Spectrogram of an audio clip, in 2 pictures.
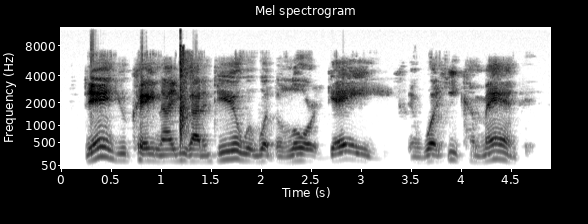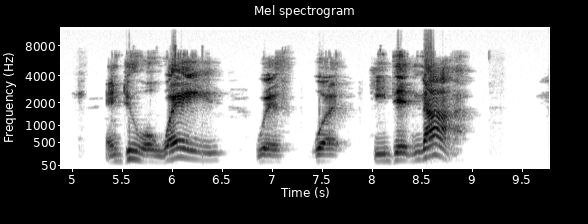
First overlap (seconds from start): none

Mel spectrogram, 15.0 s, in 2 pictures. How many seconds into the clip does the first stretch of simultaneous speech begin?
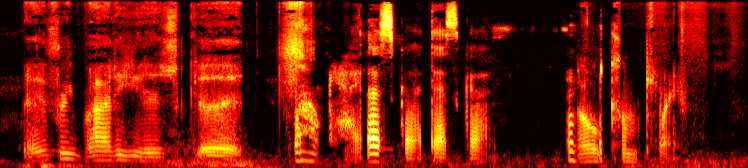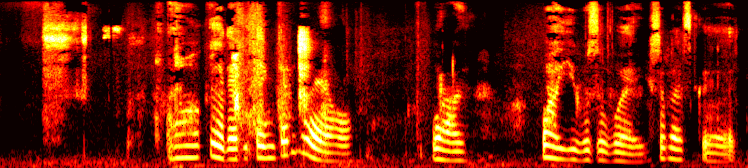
none

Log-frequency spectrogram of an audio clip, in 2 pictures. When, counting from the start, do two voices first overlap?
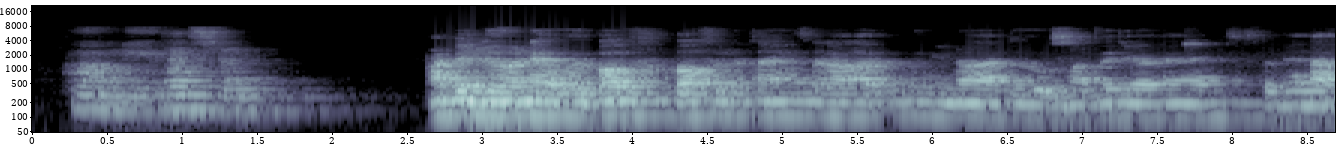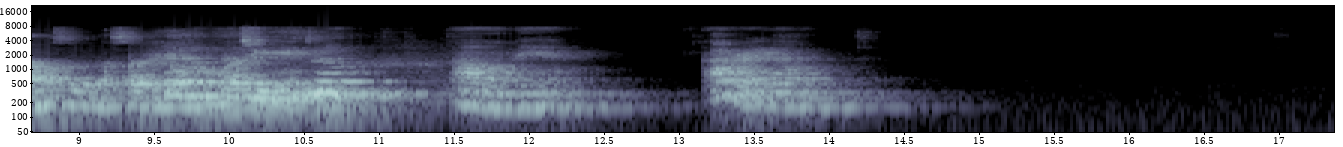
9.5 s

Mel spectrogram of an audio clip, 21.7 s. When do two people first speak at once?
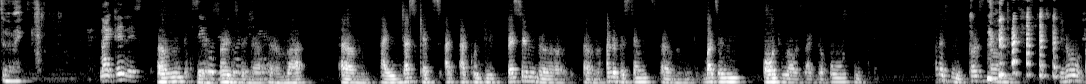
3.9 s

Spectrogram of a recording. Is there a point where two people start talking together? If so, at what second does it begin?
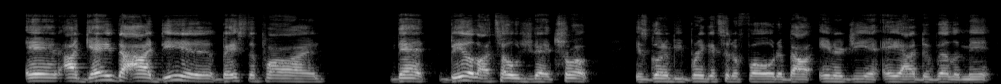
none

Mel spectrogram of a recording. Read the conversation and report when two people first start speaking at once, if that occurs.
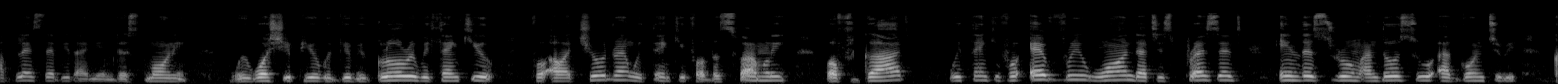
none

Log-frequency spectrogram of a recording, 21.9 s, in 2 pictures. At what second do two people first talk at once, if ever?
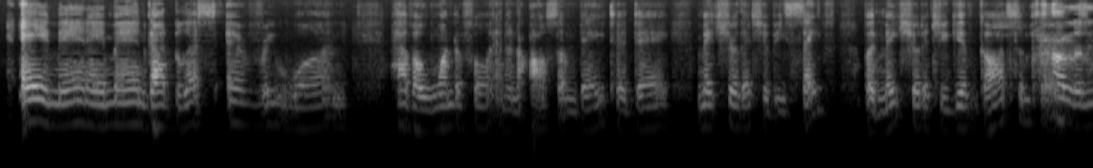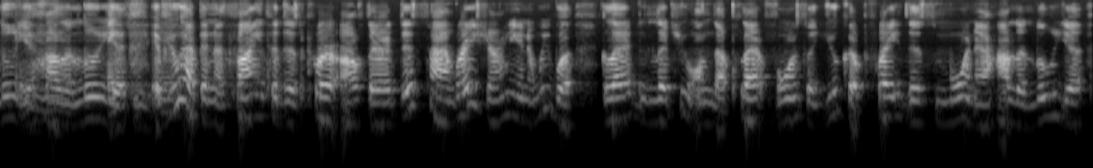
10.4 s

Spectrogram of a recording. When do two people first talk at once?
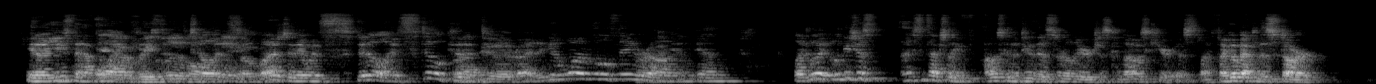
0.9 s

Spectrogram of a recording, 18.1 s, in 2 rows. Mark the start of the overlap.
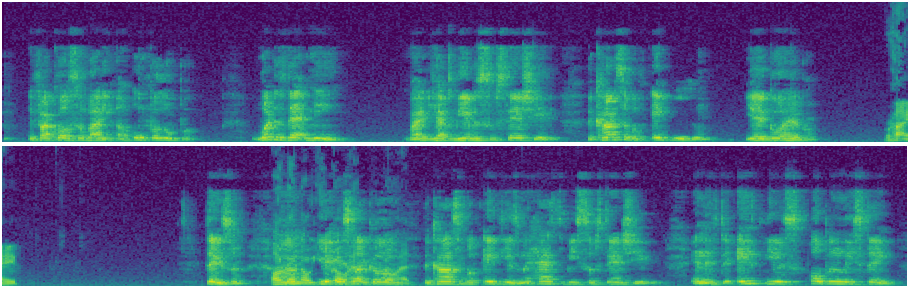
11.8 s

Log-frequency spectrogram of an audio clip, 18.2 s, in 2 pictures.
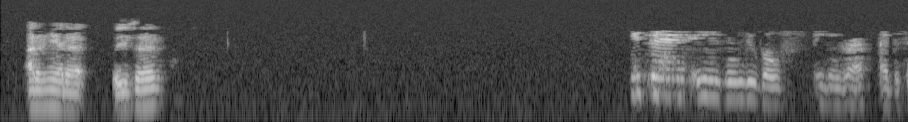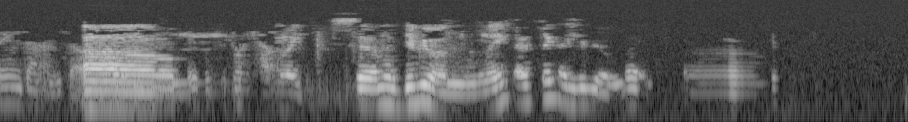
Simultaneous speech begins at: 9.9 s

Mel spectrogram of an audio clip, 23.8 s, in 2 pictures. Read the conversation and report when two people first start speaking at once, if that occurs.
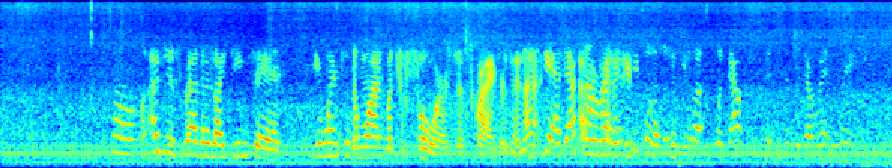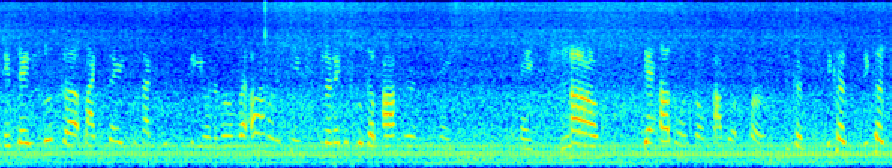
7.8 s

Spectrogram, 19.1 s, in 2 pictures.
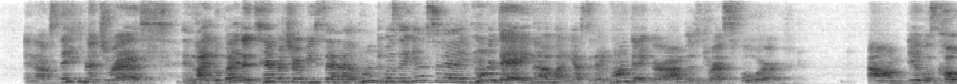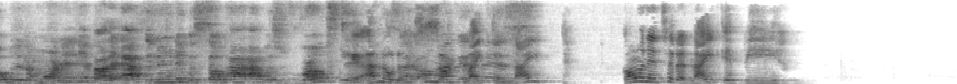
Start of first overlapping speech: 13.0 s

